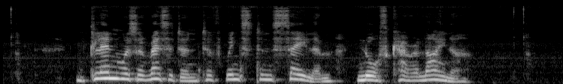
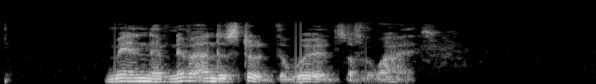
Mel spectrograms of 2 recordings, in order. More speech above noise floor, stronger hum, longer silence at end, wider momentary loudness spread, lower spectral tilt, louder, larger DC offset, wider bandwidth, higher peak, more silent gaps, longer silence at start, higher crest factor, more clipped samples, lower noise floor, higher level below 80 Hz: second, 34 dB vs 53 dB; neither; second, 0.95 s vs 1.6 s; second, 13 LU vs 16 LU; about the same, -6 dB/octave vs -6 dB/octave; second, -19 LUFS vs -16 LUFS; neither; first, 16.5 kHz vs 7.6 kHz; about the same, -2 dBFS vs -2 dBFS; neither; second, 0.75 s vs 1.05 s; about the same, 16 dB vs 16 dB; neither; second, -52 dBFS vs -69 dBFS; second, -62 dBFS vs -54 dBFS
